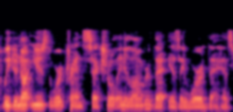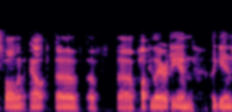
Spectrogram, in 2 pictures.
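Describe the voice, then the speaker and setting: Low-voiced man giving a halting lecture. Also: a bit bright, lo-fi sound. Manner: halting, with frequent restarts and fillers. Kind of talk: recorded lecture presentation.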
